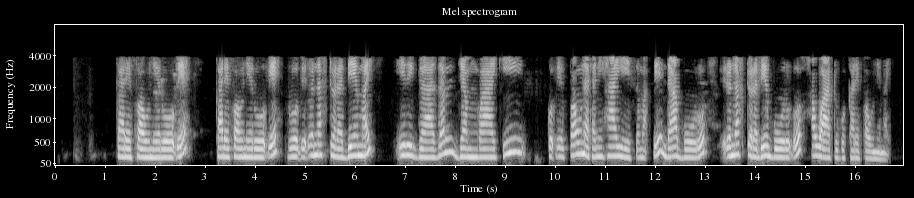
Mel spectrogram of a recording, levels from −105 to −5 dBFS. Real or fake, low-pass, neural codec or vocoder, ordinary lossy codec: real; 7.2 kHz; none; AAC, 16 kbps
